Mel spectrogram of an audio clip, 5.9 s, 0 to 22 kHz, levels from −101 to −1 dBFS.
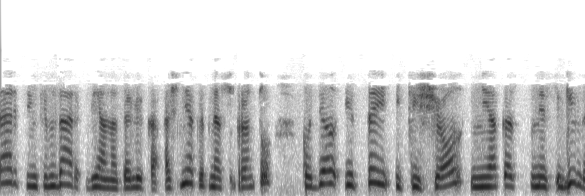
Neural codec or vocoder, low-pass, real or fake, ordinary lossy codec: none; 7.2 kHz; real; MP3, 32 kbps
